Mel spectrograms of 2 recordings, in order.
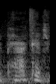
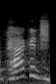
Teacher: the accent is in the first syllable, corresponding to pack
